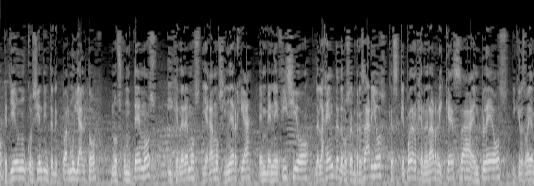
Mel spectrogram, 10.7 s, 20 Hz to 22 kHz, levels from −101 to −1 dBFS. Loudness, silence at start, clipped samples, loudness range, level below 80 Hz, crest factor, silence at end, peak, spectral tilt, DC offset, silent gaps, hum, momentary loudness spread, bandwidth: -22 LUFS; 0 s; under 0.1%; 1 LU; -40 dBFS; 14 dB; 0 s; -8 dBFS; -5.5 dB/octave; under 0.1%; none; none; 4 LU; 13.5 kHz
